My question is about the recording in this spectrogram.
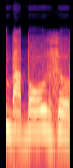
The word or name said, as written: Baboso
